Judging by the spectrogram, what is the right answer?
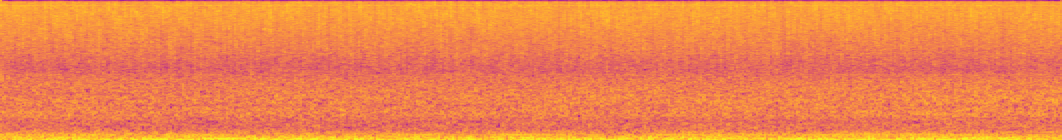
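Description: Steady low rumble with a faint hiss, unchanging throughout.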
